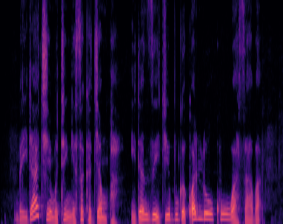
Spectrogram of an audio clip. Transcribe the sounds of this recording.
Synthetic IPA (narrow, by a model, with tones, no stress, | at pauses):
ba˨jdaː˦t͡ʃeː˨mʊ˨tʊ˦˨mjaː˦sɐ˦ka˨d͡ʒɐ˦mɸaː˨ | ʔɪ˨dɐ˦nza˦˨jd͡ʒeː˦bʊ˦ɡa˨kʷʼɐ˦lːoː˦kʷoː˦waː˨saː˦ba̰˦ʔ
